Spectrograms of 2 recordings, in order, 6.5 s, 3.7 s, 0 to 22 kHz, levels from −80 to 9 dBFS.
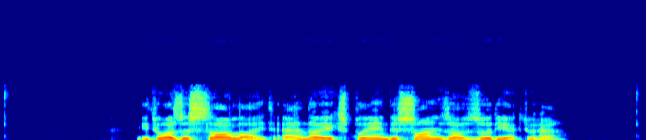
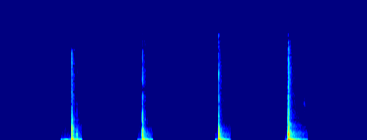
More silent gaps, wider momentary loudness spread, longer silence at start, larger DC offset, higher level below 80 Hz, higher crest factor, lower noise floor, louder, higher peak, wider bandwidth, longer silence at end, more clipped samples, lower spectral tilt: second, none vs 0.84-1.35 s, 1.55-2.12 s, 2.33-2.83 s; about the same, 11 LU vs 9 LU; first, 1.4 s vs 0.65 s; neither; second, -62 dBFS vs -38 dBFS; second, 20 dB vs 32 dB; second, -82 dBFS vs under -90 dBFS; first, -18 LUFS vs -32 LUFS; about the same, 0 dBFS vs -2 dBFS; second, 8.8 kHz vs 15.5 kHz; first, 0.9 s vs 0.65 s; neither; about the same, -5.5 dB/octave vs -6.5 dB/octave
